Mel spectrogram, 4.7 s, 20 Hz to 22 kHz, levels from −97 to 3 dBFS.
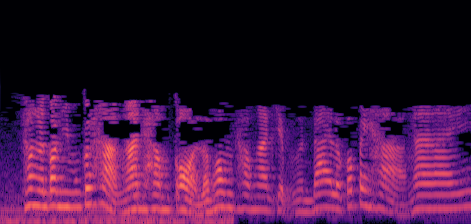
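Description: From the start the speech carries heavy, likely MP3 compression damage: watery, swirling treble, nothing above 5 kHz, and smeared attacks, consistent with a very low bitrate around 16 kbps. At 2.33 s the input was likely switched to a poorer device. With no gap, the band narrows abruptly to 3.6 kHz, the level drops about 5 dB, and new background noise appears roughly 30 dB down. Unlike the steady codec swirl, this is a single sudden change in tone.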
